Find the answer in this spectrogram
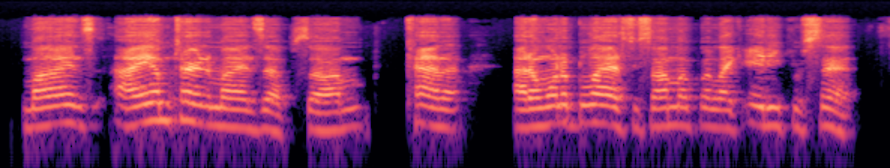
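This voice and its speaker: A man speaks loudly at a fairly quick pace, his high voice keeping a fairly even intonation. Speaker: life coach and conversation host. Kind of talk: casual video call chat.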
